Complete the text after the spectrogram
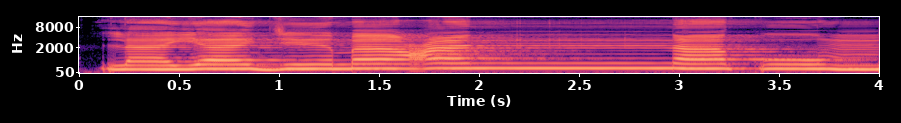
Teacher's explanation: Karena ada nun yang bertasydid, maka cara bacanya nunnya ini dengung. Bunyi n-nya tahan sampai kurang lebih 2 harokat bergetar ke hidung ya dengungannya. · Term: gunnah musyaddadah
